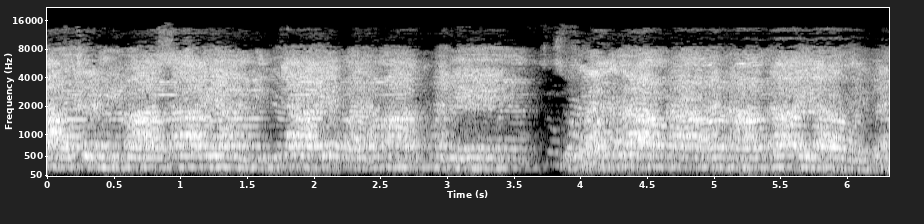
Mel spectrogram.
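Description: Hindu mantra chanting: voices reciting a steady, pitched chant during a temple lamp offering, with a short break for breath about two-thirds of the way through.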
